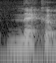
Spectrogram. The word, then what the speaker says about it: neko: Well, neko means cat in Japanese. I've been saying Nico. Neko, because those are the sounds that I've been saying it wrong.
